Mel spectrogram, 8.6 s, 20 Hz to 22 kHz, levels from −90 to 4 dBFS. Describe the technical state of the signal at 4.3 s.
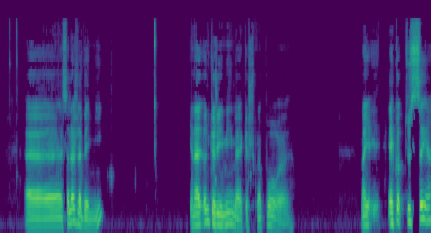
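A broken MP3 bit reservoir is the likely cause of the disruption from 4.30 to 4.33 s, just before "mis mais que je". The speech skips forward, and for about 30 ms, roughly the length of one 26 ms MP3 frame, the decoder turns out a chirp, a burst of noise or a short hole. Frames were dropped, so the next frame reached back into the reservoir for its borrowed bits and found bytes belonging to a different frame, decoding that wrong data before recovering.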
